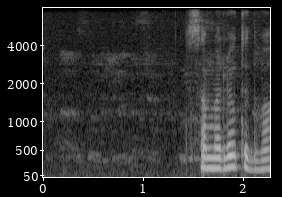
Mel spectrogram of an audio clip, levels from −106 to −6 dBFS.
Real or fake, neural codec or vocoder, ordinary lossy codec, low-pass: real; none; none; none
